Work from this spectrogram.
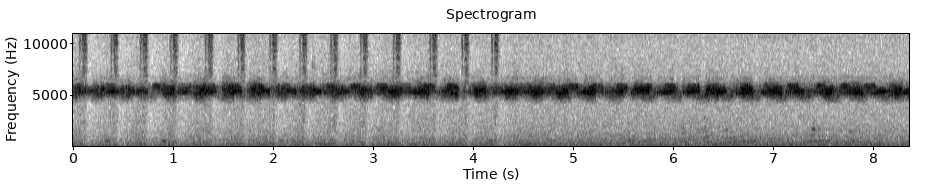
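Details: Male Thyreonotus corsicus bush-cricket singing in Vilella, Sueca: a run of fast, regular high chirps over about four seconds gives way to a lone continuous shrill buzz.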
